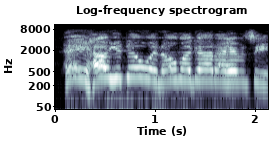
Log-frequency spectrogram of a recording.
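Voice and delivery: high-pitched, gushing hello; imitated effusive greeting. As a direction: interrupt yourself to greet a long-lost friend, hammed-up. Sam derails story to greet someone.

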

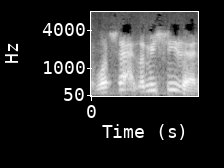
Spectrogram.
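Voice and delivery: high, eager "let me see that"; excited retelling. Retold or imitated. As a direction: grab for it like a curious kid. Adam's excited voice in a retold story.

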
